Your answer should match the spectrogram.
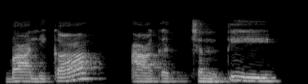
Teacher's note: विसर्ग का लोप हुआ, क्योंकि विसर्ग के आगे कोई भी स्वर आया तो भी चलेगा। तो यहाँ पर आगच्छन्ति का आ है, चलेगा।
